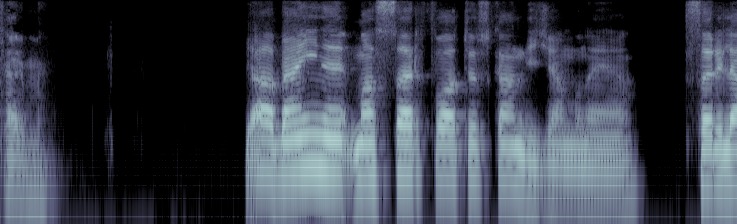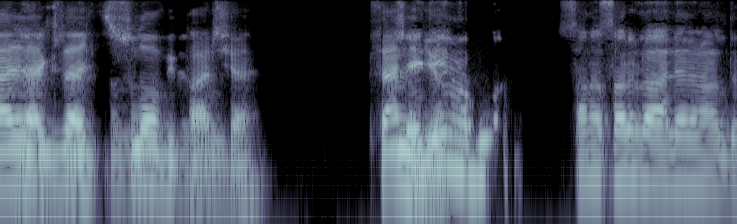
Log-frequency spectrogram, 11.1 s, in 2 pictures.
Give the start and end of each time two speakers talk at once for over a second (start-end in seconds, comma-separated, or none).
5.6-7.5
